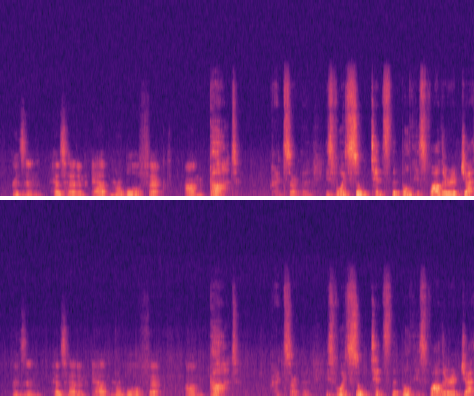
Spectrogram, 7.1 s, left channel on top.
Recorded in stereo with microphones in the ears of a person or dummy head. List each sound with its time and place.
0.2 s a man speaking: 35° left (ahead or behind), 2 m; by 3.0 s 50° left (ahead or behind), 0.9 m
3.1 s a man speaking: 5° left (ahead or behind), 2 m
